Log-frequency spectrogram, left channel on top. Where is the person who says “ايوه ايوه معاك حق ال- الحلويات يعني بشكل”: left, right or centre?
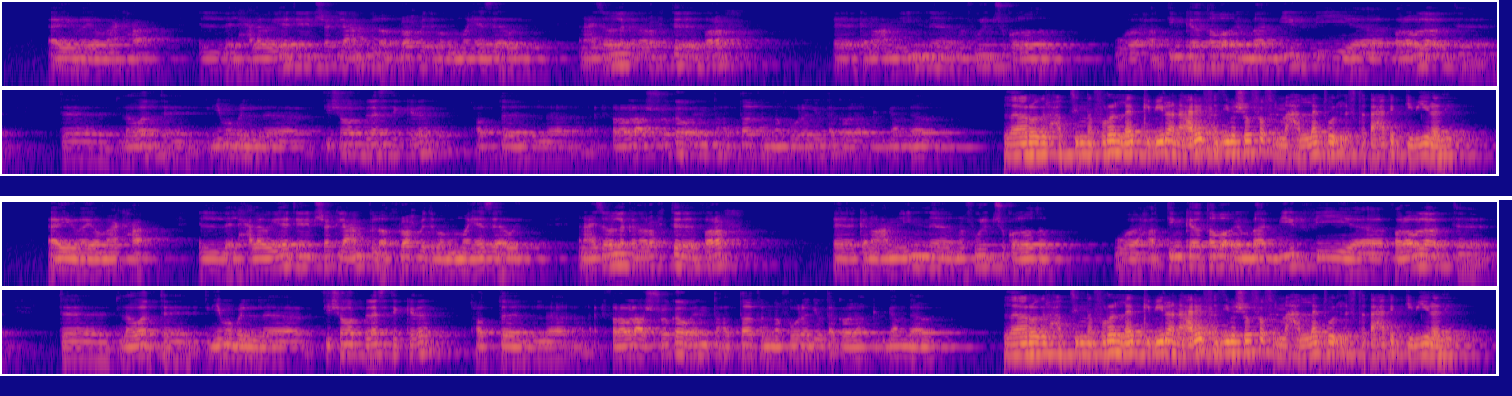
Right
